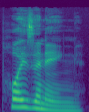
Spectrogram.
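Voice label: "poisoning", English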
